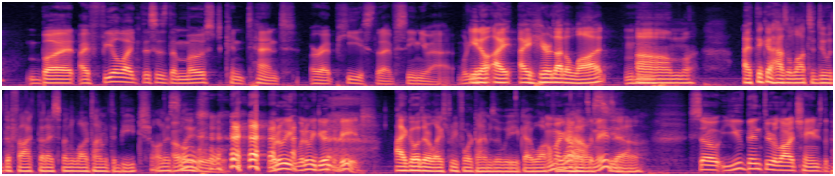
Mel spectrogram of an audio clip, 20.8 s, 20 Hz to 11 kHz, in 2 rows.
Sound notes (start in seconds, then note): 12.5 laughs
